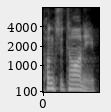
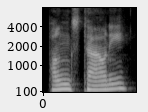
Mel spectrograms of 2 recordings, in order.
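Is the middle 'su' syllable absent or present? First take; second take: present; absent. First: The middle 'su' syllable is clearly said. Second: The middle 'su' syllable is left out. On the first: The speaker calls it right. "Oh, that's right" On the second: The speaker calls it wrong. "I'm still gonna read it wrong"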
